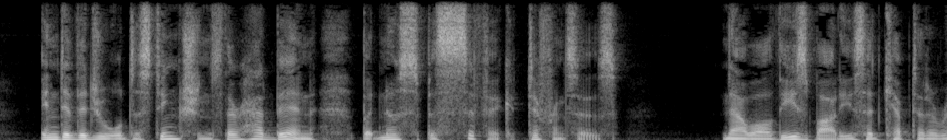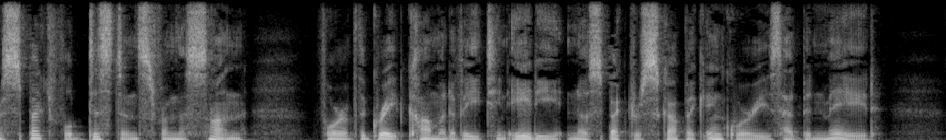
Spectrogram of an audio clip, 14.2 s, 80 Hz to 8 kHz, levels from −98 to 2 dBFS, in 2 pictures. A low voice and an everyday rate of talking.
Yes: very low, 95 Hz; average, 150 wpm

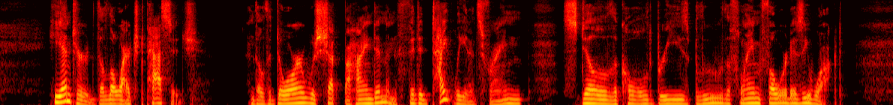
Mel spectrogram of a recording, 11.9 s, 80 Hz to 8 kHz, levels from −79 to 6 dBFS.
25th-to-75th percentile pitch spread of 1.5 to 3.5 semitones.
Yes: average, 2.8 semitones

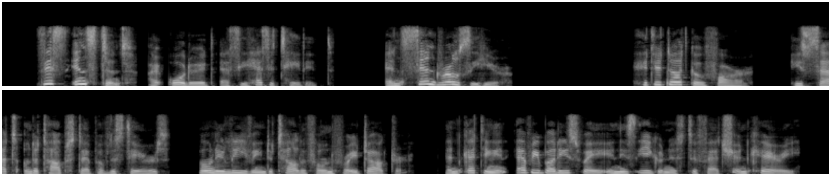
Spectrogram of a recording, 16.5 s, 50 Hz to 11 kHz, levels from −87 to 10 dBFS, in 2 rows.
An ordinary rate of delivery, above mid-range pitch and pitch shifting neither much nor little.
No: average, 160 wpm; high, 215 Hz; wide, 6.0 semitones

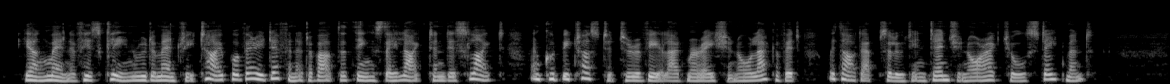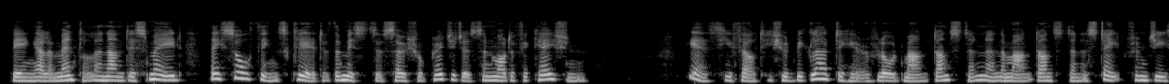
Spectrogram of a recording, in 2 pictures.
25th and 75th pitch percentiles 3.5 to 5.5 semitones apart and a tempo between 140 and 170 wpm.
No: average, 3.8 semitones; average, 180 wpm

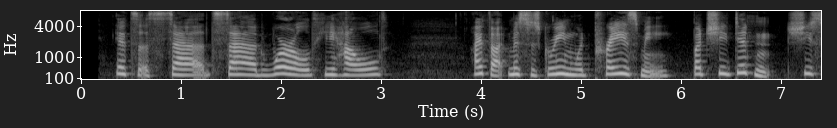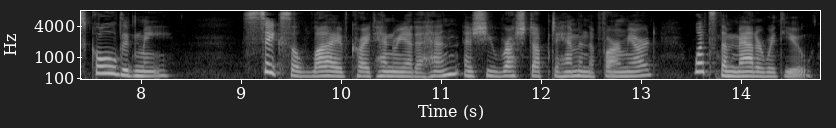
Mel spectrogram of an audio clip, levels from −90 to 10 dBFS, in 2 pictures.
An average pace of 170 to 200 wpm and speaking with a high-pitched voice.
No: average, 160 wpm; high, 230 Hz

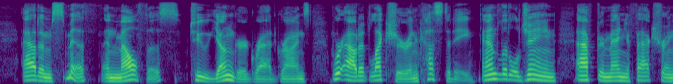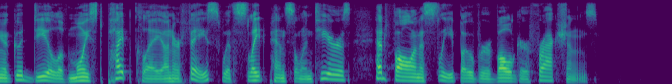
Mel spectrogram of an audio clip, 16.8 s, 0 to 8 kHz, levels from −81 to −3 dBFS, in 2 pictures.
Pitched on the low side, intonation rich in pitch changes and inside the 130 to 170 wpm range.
Yes: low, 125 Hz; wide, 6.5 semitones; average, 140 wpm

